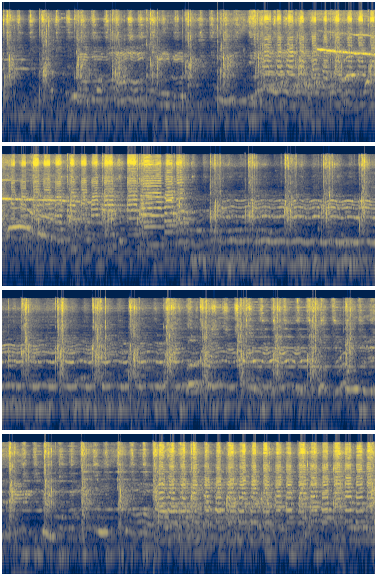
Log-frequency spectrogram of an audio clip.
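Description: Live mariachi band playing, with violins, guitars and trumpets, and a voice singing. People clap along to the beat.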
